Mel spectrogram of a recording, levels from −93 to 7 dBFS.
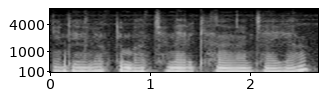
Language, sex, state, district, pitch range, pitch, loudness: Bengali, male, West Bengal, Cooch Behar, 105-120 Hz, 115 Hz, -15 LUFS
